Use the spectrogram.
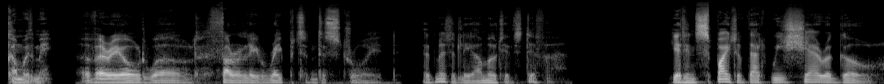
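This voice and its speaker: An actor playing an ancient, aloof elven sage in a video game, speaking in a measured, formal and condescending way. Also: male voice, deep voice, steady tone, fairly bright tone, no room sound, studio quality. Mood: grave, guarded. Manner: measured, formal, haughty delivery. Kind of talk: scripted video game dialogue.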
